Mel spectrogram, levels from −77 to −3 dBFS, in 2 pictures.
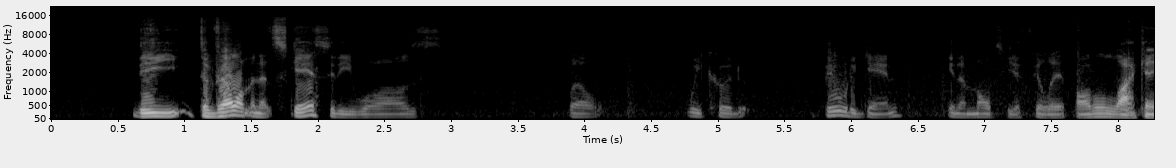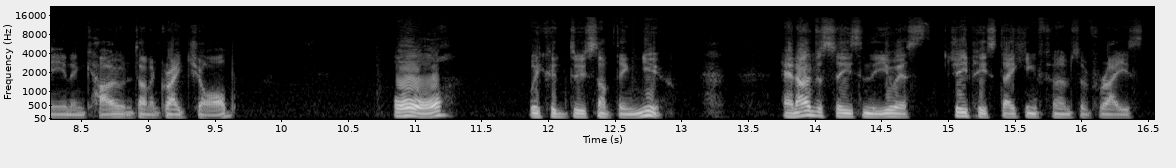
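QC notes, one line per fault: throughout: hard clipping. The signal is driven about 14 dB past what the chain can pass, so roughly 2 percent of samples have their peaks sliced flat, adding high harmonics heard as crackle on loud syllables. The fuzz appears only on peaks, unlike broadband noise.
4.98 to 7.15 s: automatic gain rising. After the input drops about 17 dB, the gain control slowly adds about 3 dB before "model like". Room noise swells along with the voice, which sets this apart from the talker moving around 7.0 s.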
